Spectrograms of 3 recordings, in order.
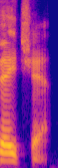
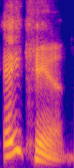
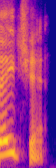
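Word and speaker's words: Achane: It's Achan. Achan. That's what Remember he's. early in the season, you were saying Acan. That's what he said. What? He said is pronounced Achan.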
